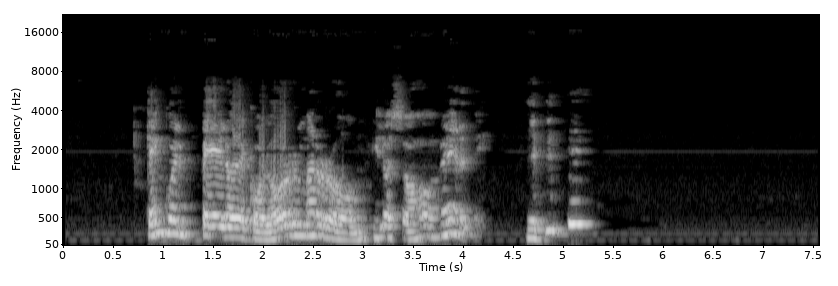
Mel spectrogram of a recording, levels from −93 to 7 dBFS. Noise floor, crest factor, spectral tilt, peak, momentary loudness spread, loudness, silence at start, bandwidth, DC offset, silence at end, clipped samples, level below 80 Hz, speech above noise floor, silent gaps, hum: -66 dBFS; 14 dB; -8.5 dB/octave; -4 dBFS; 9 LU; -17 LUFS; 0.85 s; 6.2 kHz; under 0.1%; 2.25 s; under 0.1%; -66 dBFS; 50 dB; none; none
